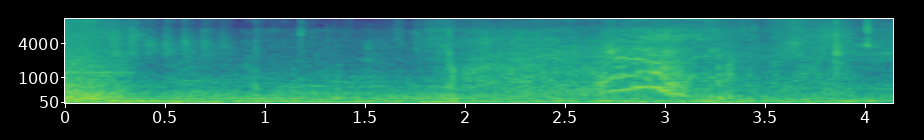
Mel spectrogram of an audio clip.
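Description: A suitcase zipper is pulled open.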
